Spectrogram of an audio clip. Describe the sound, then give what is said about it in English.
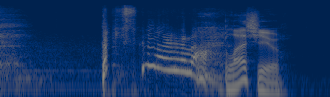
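A single loud sneeze: a sharp breathy burst, then a strained, voiced drawn-out cry that cuts off abruptly into silence. “It's hard when you have to sneeze.”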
